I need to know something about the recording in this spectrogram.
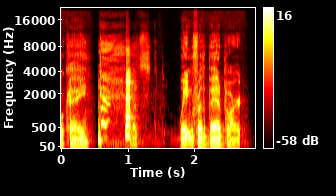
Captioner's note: laughing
